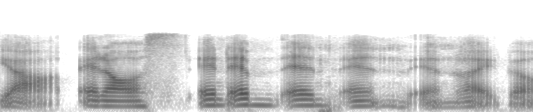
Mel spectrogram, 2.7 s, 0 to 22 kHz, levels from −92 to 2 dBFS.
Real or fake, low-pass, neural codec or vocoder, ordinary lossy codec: fake; 7.2 kHz; codec, 24 kHz, 0.9 kbps, WavTokenizer, small release; none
